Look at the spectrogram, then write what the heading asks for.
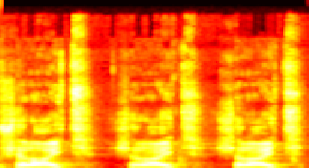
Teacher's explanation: Xeyr, vurğu şərait. İt hecasına vurğu düşür. Ona görə də sonuncu hecadadır.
